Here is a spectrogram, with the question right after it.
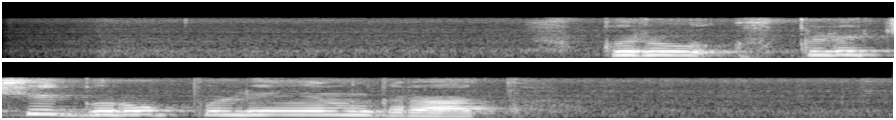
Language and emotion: Russian, neutral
